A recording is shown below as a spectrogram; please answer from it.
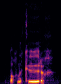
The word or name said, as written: Loch na Caorach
